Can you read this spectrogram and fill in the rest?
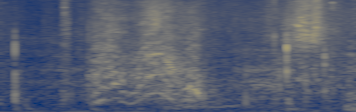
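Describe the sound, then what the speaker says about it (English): A zipper is drawn open along the main compartment of an Under Armour Storm Contender backpack in one continuous close rasp, lasting under two seconds. "Then we open up the main bag."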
